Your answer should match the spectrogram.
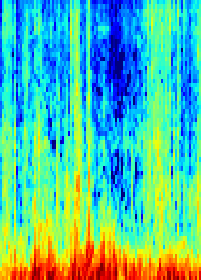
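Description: Handling noise close to the microphone: a padded jacket sleeve rubbing over it, giving a steady low rumble with several soft knocks and rustles.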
